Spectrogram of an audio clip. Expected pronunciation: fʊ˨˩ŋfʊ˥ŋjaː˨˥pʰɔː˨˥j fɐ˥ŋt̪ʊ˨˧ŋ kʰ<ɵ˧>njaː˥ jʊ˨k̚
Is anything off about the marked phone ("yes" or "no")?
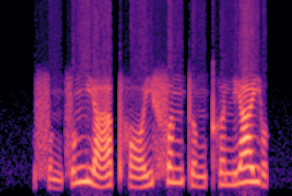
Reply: no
